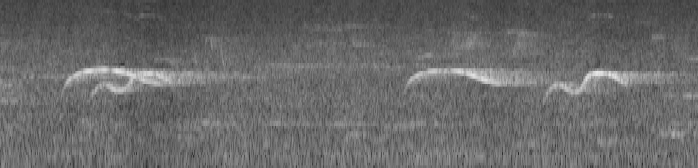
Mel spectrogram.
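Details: Trochalopteron laughingthrush giving clear looping whistles, a slurred rising-falling note then a quick upturned one, heard twice against a constant hiss.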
